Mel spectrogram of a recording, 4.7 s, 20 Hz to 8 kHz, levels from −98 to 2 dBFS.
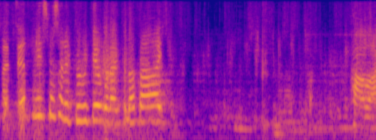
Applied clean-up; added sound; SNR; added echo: neural separator model SepFormer DNS4.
